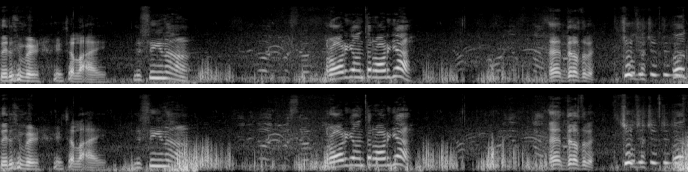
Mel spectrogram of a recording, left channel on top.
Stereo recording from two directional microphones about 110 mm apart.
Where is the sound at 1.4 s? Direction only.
25° left (ahead or behind).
